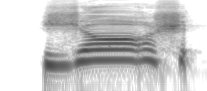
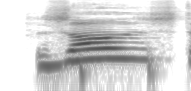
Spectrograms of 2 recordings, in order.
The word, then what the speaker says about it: Georges: And George ends with an S. Is that silent? – George. Yeah, because you pronounce the je. But not the S. Georges de Saint-Pierre. – Georges de Saint-Pierre.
